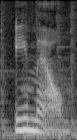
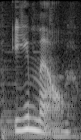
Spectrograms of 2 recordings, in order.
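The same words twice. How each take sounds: The two takes are said the same way.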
